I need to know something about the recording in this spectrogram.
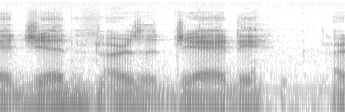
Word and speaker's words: JID: Is that how you say it, Jid, or is it JID, or does it matter?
